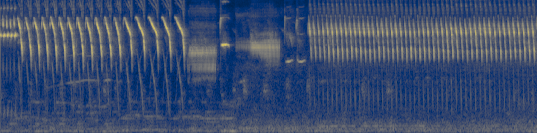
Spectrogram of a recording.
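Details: Canary in morning song used as a master recording for training songbirds: a rapid series of falling whistled notes, a few short varied phrases, then a long, steady, fast buzzing trill.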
